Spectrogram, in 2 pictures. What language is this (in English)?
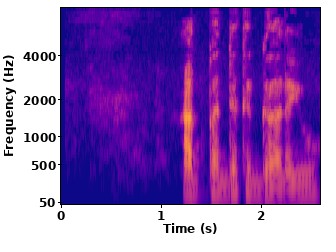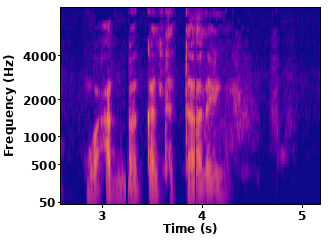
Tigre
